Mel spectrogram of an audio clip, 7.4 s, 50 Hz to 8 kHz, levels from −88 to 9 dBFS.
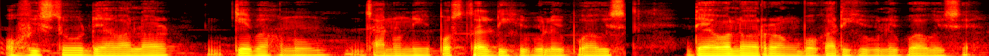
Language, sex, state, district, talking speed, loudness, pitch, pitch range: Assamese, male, Assam, Kamrup Metropolitan, 115 wpm, -20 LUFS, 105 Hz, 100-115 Hz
